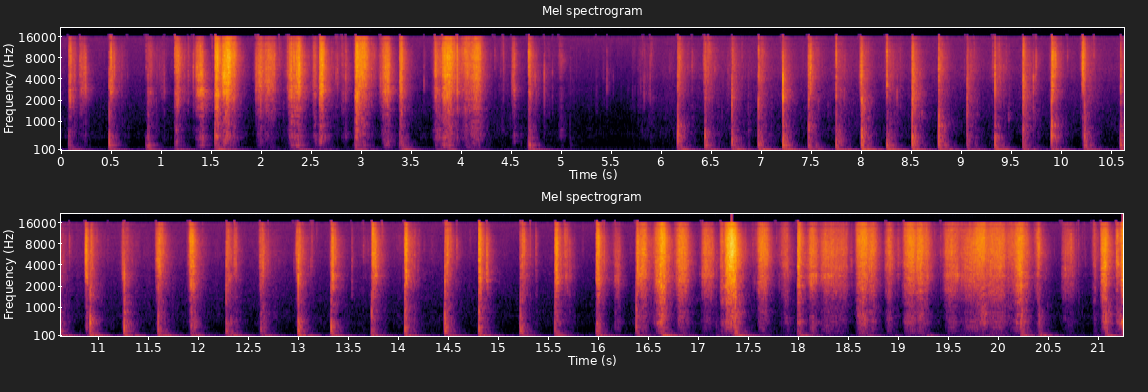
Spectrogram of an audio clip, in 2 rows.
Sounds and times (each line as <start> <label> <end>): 14.9 Footsteps 21.2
